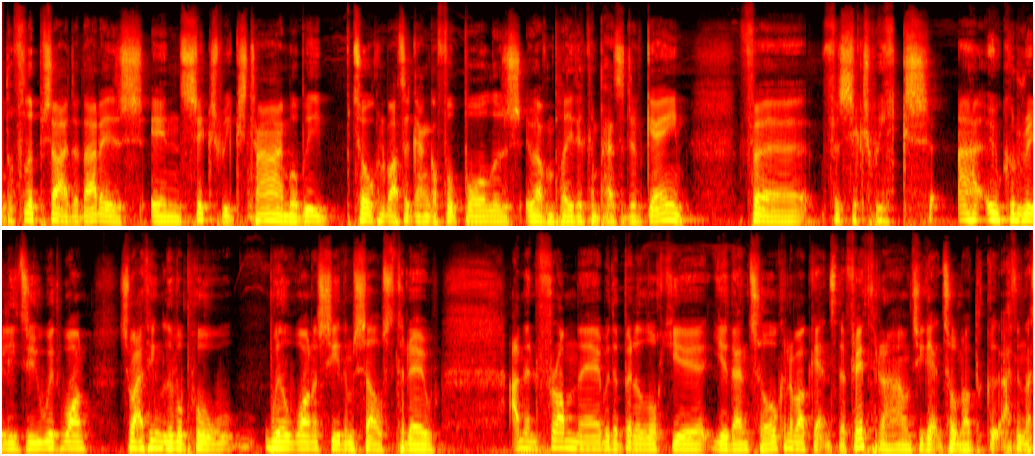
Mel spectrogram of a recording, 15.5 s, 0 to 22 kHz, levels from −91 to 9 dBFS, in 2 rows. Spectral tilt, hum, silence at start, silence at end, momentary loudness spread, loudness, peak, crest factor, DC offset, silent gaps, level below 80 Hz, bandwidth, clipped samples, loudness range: -5.5 dB/octave; none; 0 s; 0 s; 6 LU; -19 LUFS; -2 dBFS; 16 dB; 0.3%; none; -40 dBFS; 17.5 kHz; under 0.1%; 2 LU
